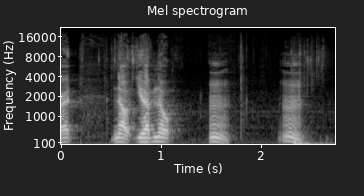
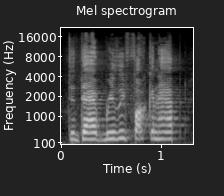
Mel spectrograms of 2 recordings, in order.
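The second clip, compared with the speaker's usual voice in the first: higher, overdone mock astonishment; hammed-up fake surprise; 8 semitones higher than usual. Listener mocking a coworker's work story with hammed-up surprise. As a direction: pile on the fake shock. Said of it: "people that act surprised".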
